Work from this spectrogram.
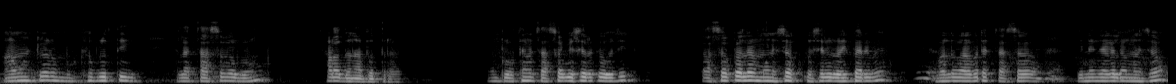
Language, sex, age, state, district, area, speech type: Odia, male, 30-45, Odisha, Mayurbhanj, rural, spontaneous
